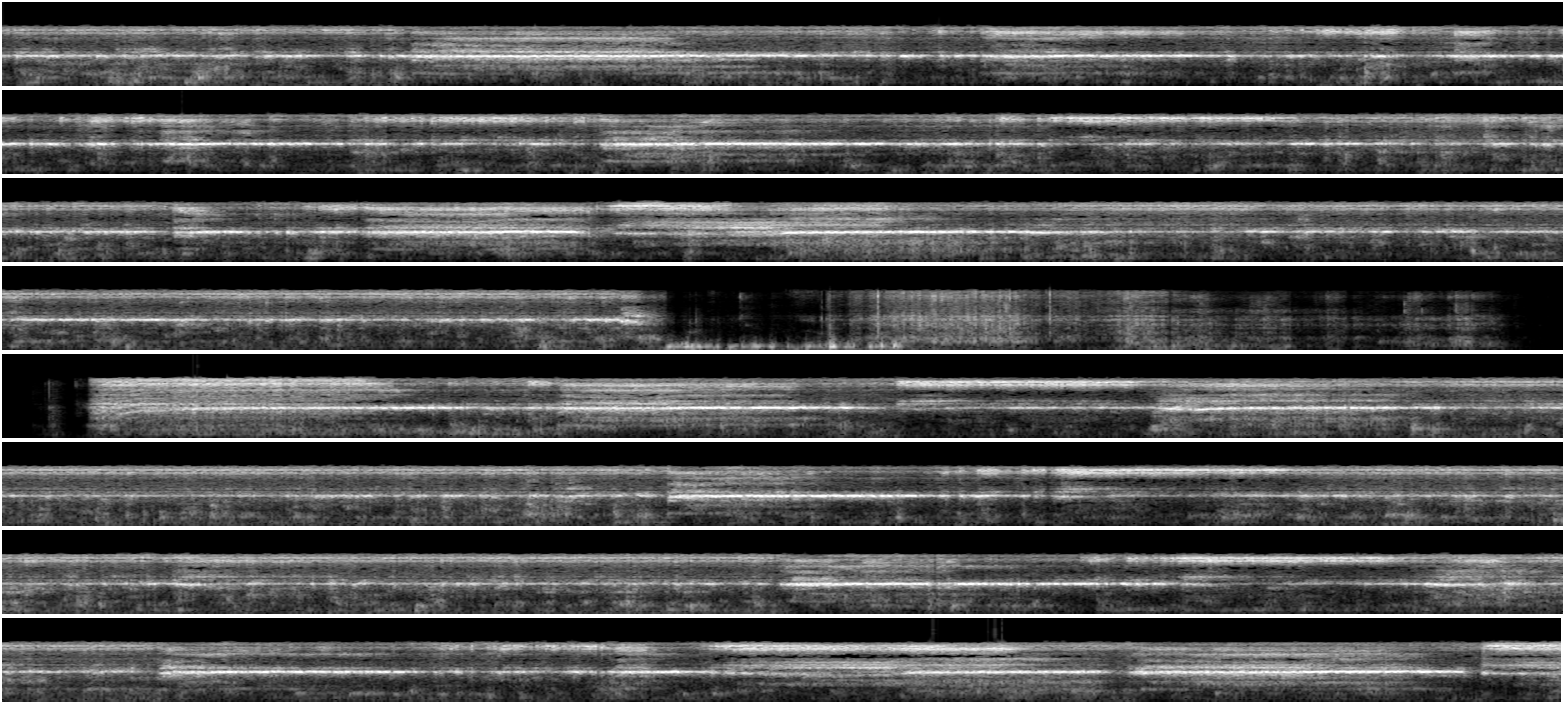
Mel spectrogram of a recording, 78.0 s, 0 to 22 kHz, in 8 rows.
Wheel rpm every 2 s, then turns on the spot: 230, 230, 220, 230, 230, 230, 230, 230, 230, 240, 230, 220, 220, 230, 230, 230, 200, 10, 20, 20, 170, 230, 230, 230, 230, 230, 230, 230, 230, 230, 230, 230, 230, 230, 230, 230, 230, 220, 220.
34-40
